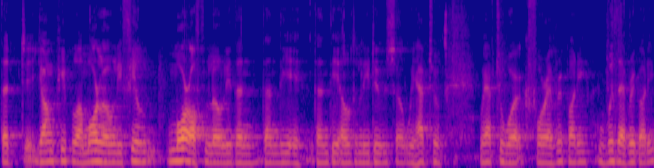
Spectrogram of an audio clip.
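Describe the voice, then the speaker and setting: Very fast and somewhat breathy, a man speaks at a medium pitch in a dark, mellow tone with monotone, flat intonation. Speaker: charity consultant. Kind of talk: panel discussion.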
